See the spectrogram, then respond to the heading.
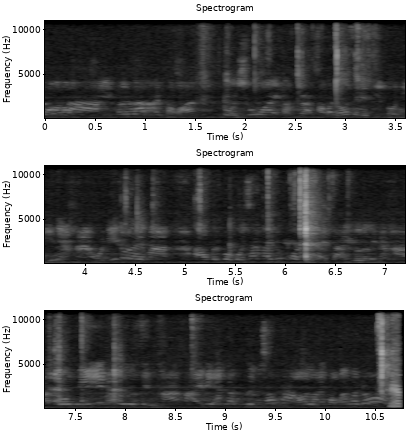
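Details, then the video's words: A pet cockatiel sings a mimicked Happy Birthday tune in warbling, voice-like phrases, with a few sharp clicks, in a quiet room. "นกค็อกคาเทลร้องเพลงHappy birthday"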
